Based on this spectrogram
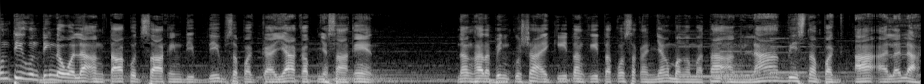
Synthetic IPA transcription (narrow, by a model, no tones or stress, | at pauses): hʊnt̪ihʊnt̪ɪŋnɐwɐlaʔɐŋt̪aːko̞t̪̚sɐʔaːkɪŋd̪ɪb̚d̪ɪbsɐpɐɡ̚kɐjaːkɐp̚ɲasaːkɪnː | ɐŋɦɐɾɐpɪnkoʃaʔɐjkiːt̪ɐŋkiːt̪ɐko̞sɐkɐɲaŋmɐŋɐmɐt̪aʔɐŋlaːbɪsnɐŋpɐɡʔaʔɐlɐla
